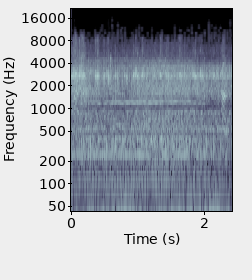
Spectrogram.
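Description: Police van engine running steadily.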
